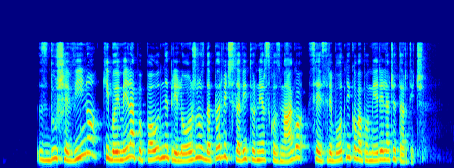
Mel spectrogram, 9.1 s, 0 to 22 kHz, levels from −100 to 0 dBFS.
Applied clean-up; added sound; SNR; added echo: none; none; none; none.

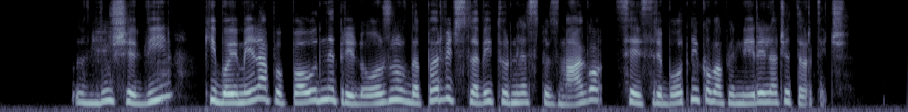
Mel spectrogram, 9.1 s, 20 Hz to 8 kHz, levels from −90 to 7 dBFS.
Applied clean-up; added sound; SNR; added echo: neural diffusion model UNIVERSE++.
